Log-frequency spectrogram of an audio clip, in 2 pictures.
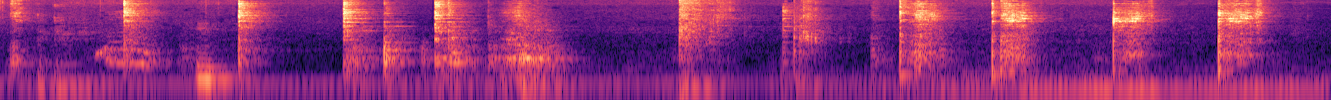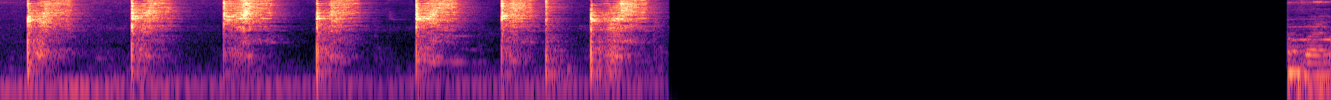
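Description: A spatula or spoon scrapes roasted onion out of a pan for a Maharashtrian katachi amti, giving a quick series of sharp metallic scrapes and clinks over a low hum, then silence.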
